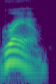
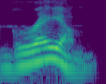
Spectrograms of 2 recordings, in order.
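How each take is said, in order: First: The name is said as one syllable. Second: The name is said as two syllables. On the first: The speaker calls it wrong. "you're mispronouncing my name" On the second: The speaker calls it right. "my name has two syllables"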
